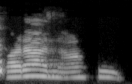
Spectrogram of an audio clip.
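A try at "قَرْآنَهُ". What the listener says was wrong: और झटका देंगे, यहाँ अलिफ पे जज़म आएगा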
